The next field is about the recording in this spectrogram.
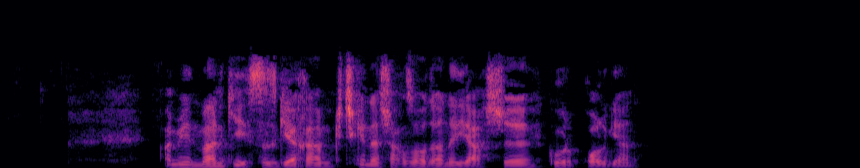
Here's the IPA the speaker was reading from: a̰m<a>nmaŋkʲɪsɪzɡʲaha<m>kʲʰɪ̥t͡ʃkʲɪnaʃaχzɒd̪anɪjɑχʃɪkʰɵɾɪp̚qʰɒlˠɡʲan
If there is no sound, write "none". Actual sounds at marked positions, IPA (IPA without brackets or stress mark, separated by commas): e, m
